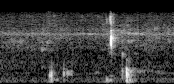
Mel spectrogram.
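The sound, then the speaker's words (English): A few soft, wet little sounds of someone sipping water, with one brief bright drip-like click in the middle, fairly quiet with no talking. “Grab some water.”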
